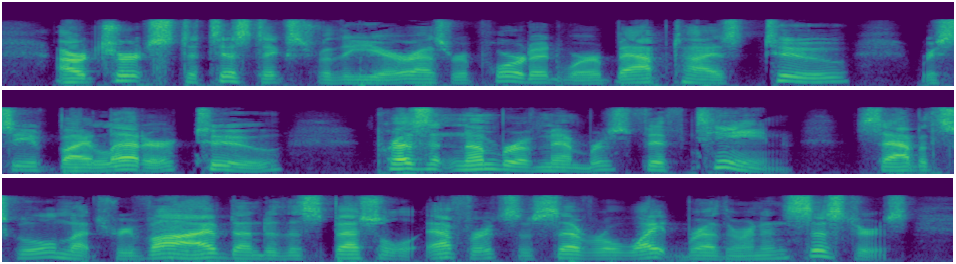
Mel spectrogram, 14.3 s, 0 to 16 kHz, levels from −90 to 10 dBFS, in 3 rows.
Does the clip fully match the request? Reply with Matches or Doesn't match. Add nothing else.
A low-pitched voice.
Matches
